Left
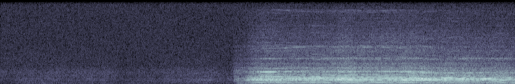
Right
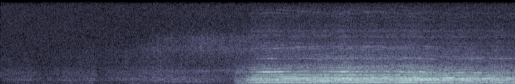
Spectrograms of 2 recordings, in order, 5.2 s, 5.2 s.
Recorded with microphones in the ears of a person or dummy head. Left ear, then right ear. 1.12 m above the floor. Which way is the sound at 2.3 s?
70° left (ahead or behind).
